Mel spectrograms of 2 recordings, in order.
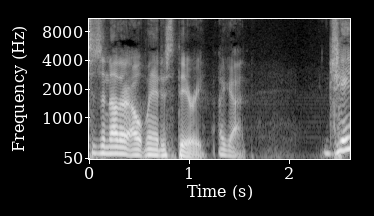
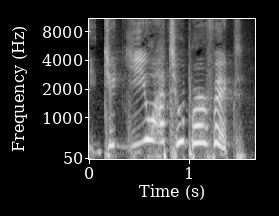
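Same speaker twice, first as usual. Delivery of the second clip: mock swoon. Mocking Jamie's perfect image.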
